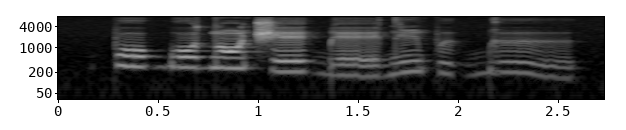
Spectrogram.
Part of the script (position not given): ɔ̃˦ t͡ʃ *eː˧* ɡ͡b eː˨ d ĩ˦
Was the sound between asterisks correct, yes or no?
yes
